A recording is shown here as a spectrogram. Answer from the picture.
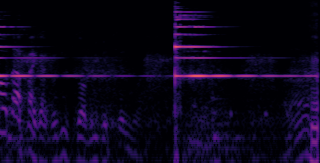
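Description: Large rusty hanging bell being rung: the ring from a stroke just before fades, then it is struck again loudly about two seconds in, with one steady ringing note and overtones dying away.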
